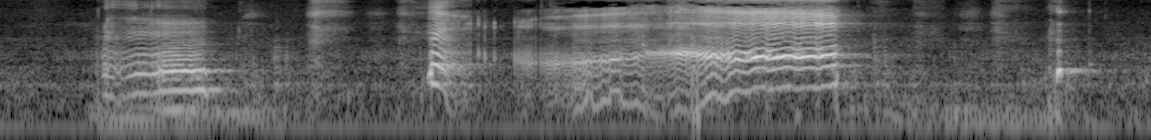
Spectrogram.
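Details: Baby said to often have hiccups fusses and whimpers, then gives a short rising wailing cry before settling, in a quiet room; infant cry.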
